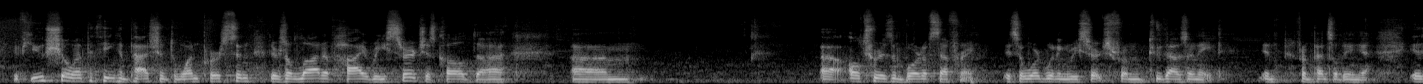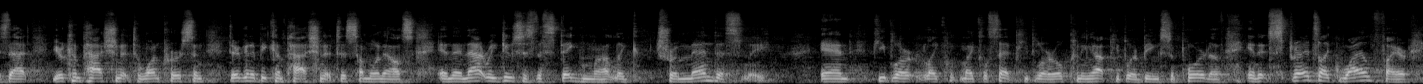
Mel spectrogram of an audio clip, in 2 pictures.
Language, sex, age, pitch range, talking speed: English, male, 40-59, 130-145 Hz, 155 wpm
